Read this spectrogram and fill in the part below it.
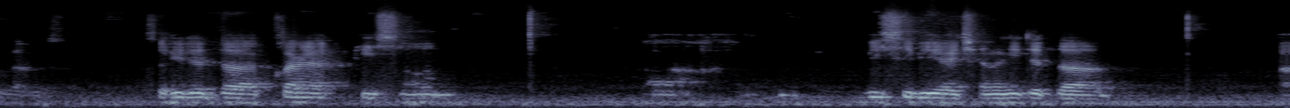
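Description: A middle-aged man speaks calmly, heard through a microphone.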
